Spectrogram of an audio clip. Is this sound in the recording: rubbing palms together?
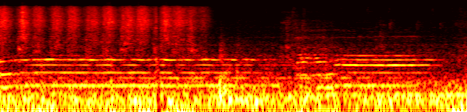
yes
